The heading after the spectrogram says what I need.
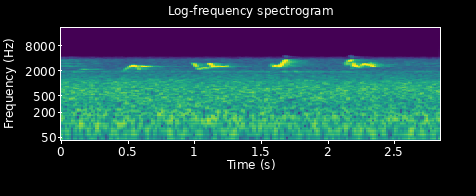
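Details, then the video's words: Singing robin giving four short, bright, slurred whistled phrases at roughly even intervals, over a constant broadband noise. "Robin Song"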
